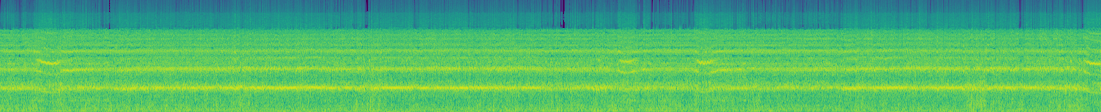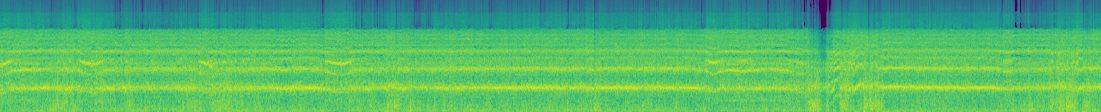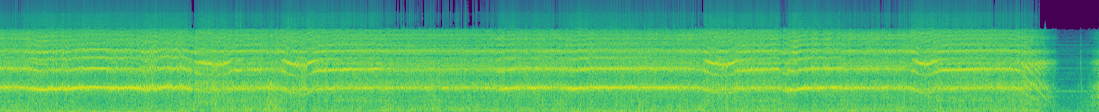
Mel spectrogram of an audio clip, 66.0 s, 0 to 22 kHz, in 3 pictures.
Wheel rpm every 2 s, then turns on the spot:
220, 230, 230, 230, 230, 230, 230, 230, 230, 230, 230, 220, 230, 220, 220, 230, 230, 230, 220, 180, 240, 230, 220, 220, 220, 230, 230, 230, 230, 220, 230, 230, 60.
none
